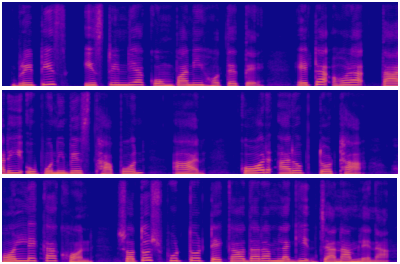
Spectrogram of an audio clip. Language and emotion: Santali, neutral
